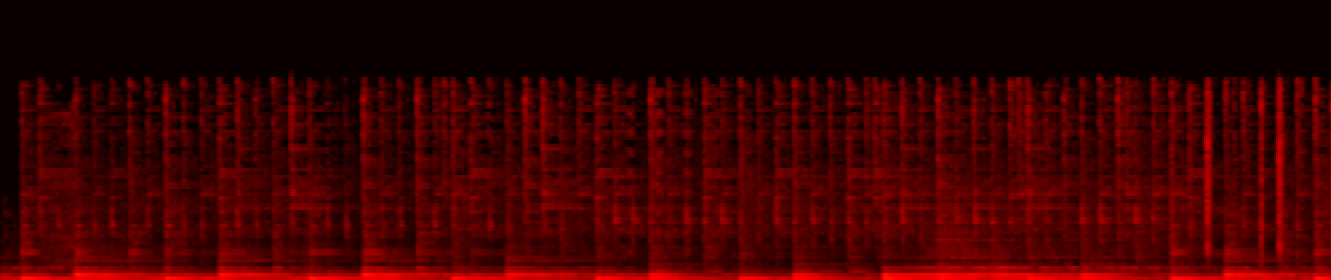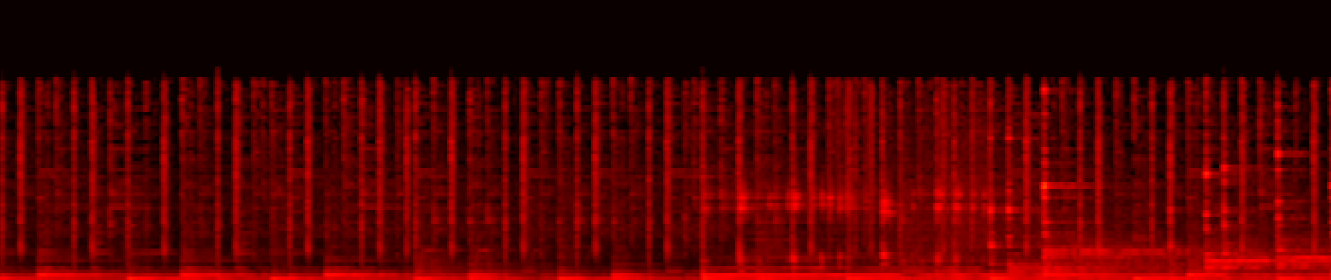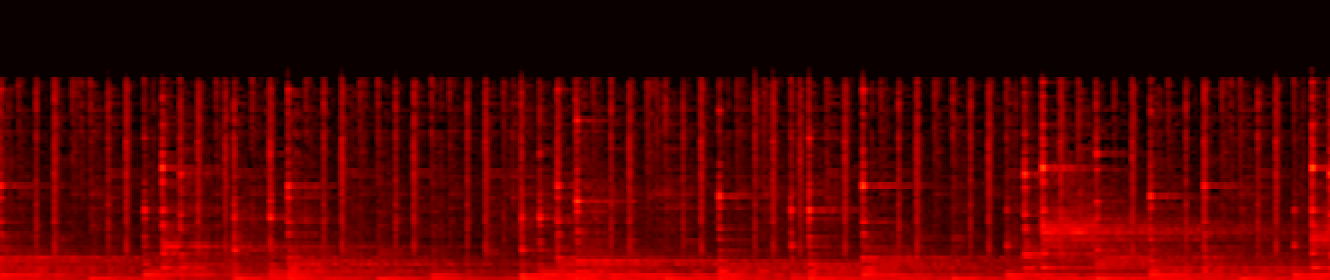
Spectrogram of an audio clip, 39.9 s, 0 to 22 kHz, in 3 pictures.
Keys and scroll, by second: 1.4 ctrl+space, 1.7 ctrl+space.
